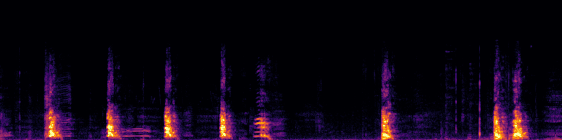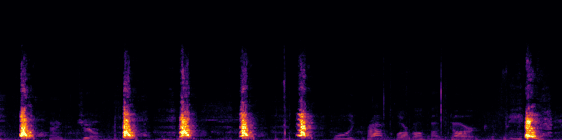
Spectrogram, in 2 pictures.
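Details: Tank, a pet pug, barks while playing with Coralbell, a dwarf goat: a run of sharp, evenly spaced barks about every half second, with a few softer whining notes near the end.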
